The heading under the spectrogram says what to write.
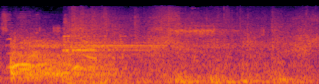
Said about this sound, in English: Help me get this door shut.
